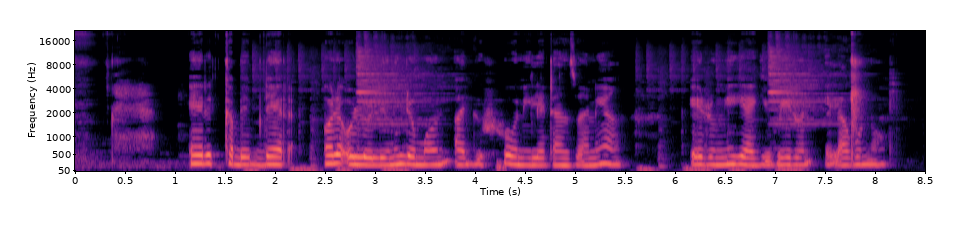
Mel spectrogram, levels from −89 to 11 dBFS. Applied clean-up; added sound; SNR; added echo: classical method log-MMSE.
